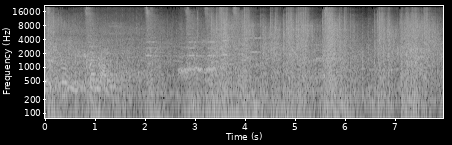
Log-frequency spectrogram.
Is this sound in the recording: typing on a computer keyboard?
no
